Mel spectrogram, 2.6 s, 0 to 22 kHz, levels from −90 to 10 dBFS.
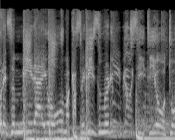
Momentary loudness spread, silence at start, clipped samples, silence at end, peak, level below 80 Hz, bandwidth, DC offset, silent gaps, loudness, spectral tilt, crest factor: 4 LU; 0 s; under 0.1%; 0 s; -2 dBFS; -22 dBFS; 17 kHz; under 0.1%; none; -16 LUFS; -3.5 dB/octave; 12 dB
